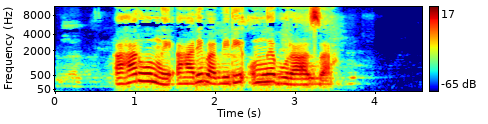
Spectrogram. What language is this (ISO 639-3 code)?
kin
